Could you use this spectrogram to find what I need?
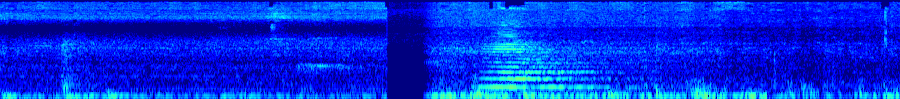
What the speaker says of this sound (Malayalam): നമ്മുടെ ട്രെയിൻ കൊല്ലത്തിനോട് ബൈ ബൈ പറഞ്ഞുകൊണ്ട് പ്ലാറ്റ്ഫോമിൽ നിന്ന് അങ്ങോട്ട് ഇറങ്ങുകയാണ്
